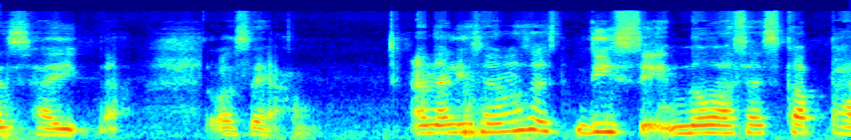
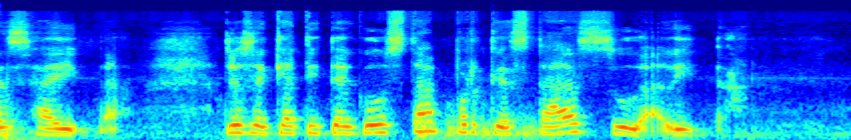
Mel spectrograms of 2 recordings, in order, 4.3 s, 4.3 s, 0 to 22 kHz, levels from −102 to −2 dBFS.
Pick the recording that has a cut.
first; 2 cuts; at 1.0 s, 2.8 s

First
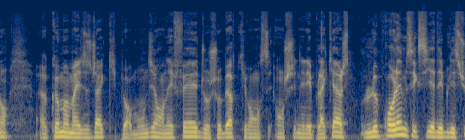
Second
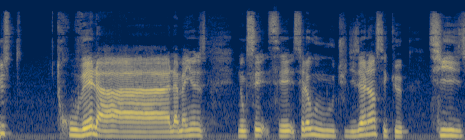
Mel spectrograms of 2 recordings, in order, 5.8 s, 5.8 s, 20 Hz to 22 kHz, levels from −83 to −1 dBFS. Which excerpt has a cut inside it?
first; 1 cut; at 4.3 s

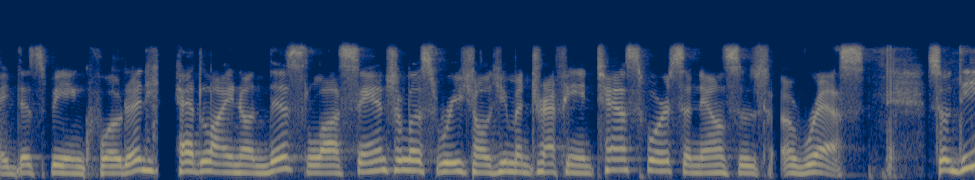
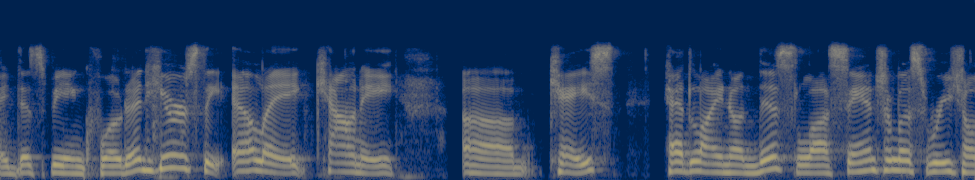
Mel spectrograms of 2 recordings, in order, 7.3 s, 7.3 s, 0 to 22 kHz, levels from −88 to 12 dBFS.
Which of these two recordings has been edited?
first; 1 cut; at 1.2 s

